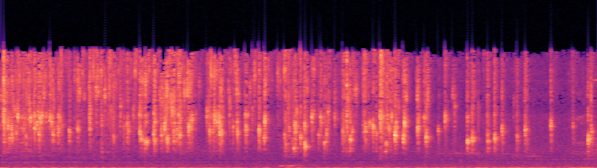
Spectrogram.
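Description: Eggplant omelette patties frying in hot oil in a metal wok: continuous sizzling thick with small crackles and pops, over a steady low hum.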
